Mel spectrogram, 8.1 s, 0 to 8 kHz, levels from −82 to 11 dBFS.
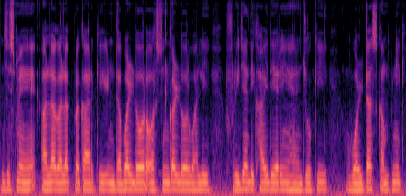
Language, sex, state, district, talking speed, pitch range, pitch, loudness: Hindi, male, Jharkhand, Palamu, 155 wpm, 110-115 Hz, 110 Hz, -15 LUFS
